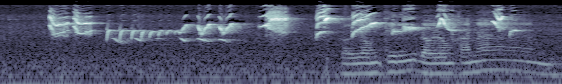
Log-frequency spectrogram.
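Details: Orange-headed thrush singing in the teler style, swaying left and right: a run of sharp, high whistled notes and rapid chirps, then a man's voice speaking over further bright, upslurred whistles.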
